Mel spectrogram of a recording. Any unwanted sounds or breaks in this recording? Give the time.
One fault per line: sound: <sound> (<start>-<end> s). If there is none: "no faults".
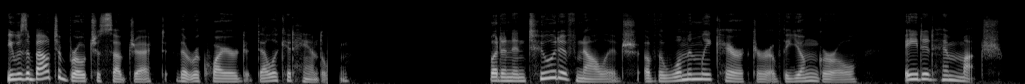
sound: dropout (3.3-3.4 s)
